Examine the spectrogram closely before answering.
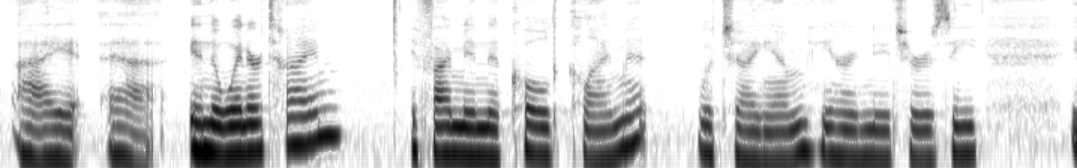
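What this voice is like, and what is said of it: Congested, sinus-affected voice. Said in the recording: “As you can hear in my voice, I am preventing a sinus infection from taking hold.”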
